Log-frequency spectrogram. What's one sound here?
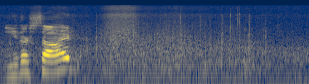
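Heavy canvas rustles and flaps as a man lifts it.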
